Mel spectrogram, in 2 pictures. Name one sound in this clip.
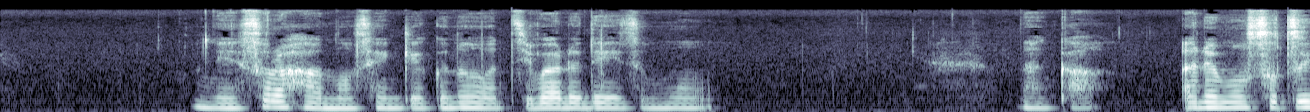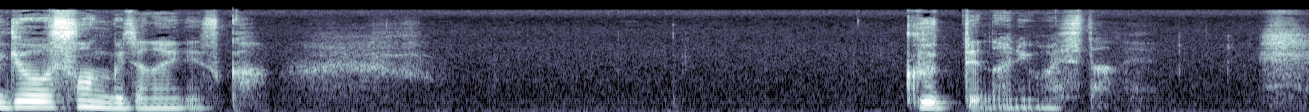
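A young woman speaks softly and cheerfully close to a microphone, in short bursts.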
